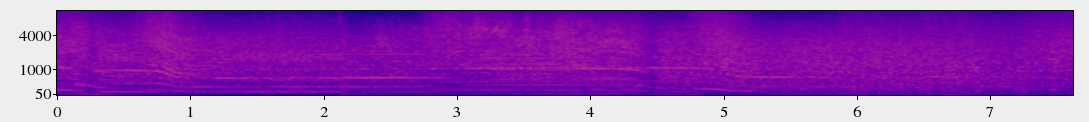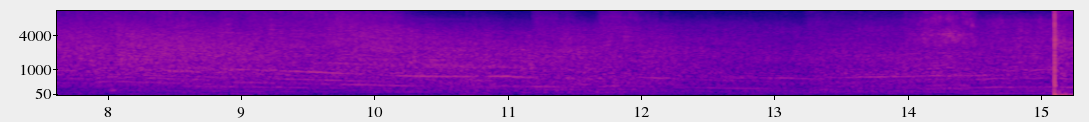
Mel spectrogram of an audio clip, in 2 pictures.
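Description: Race cars circle the Nürburgring in iRacing during a 24H Series esports six-hour race, with Porsche 911s among them: several engines rev and shift through gears in overlapping rising and falling whines, steady and fairly close, with no talk.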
